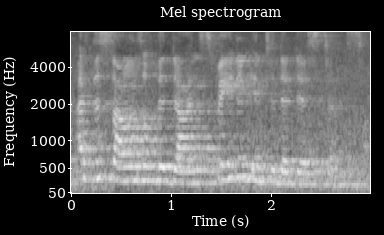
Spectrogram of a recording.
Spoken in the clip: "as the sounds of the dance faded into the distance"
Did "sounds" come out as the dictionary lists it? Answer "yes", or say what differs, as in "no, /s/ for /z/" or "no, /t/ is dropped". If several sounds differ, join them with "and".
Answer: yes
